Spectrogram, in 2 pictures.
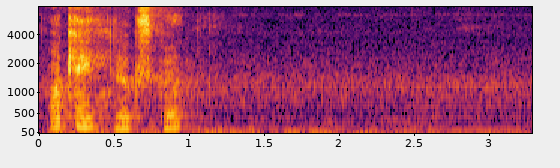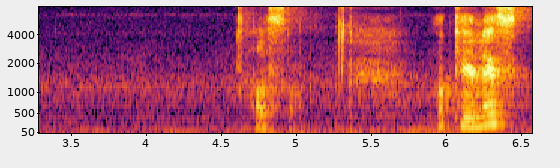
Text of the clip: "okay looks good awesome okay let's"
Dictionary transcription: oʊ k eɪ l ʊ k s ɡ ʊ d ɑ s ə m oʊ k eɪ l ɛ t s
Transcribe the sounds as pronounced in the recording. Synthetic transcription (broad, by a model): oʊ k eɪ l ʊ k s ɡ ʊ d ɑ s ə oʊ k eɪ l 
